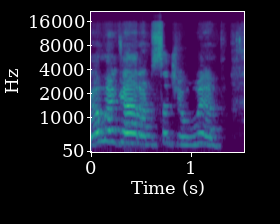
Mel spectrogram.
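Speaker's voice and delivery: very high, teary, self-mocking tone. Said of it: "I'm like".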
